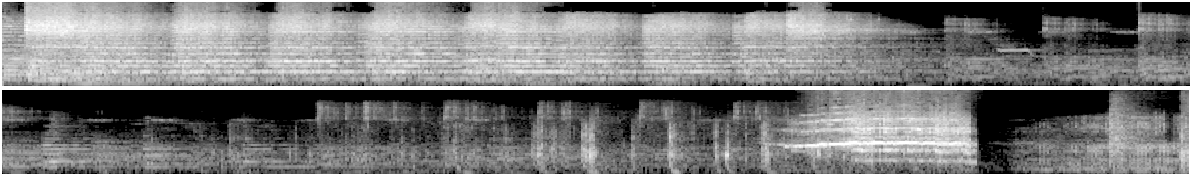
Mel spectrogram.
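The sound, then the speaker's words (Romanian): A chestnut stallion neighs, a loud, strained whinny near the end that follows a run of sharp hoof clip-clops, after a dense sustained harmonic sound in the opening seconds. “Are un armăsar roib care se va îngriji să-ți piară lăudăroșenia.”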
